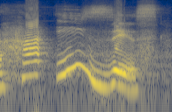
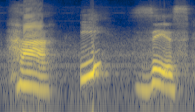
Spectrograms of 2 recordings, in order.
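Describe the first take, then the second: First: "raízes" with a high, stretched "í"; stretched stressed syllable. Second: "raízes" broken into ra... í... zes, pauses between; syllable by syllable. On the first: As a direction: lean long and high on the "í" of "raízes". ("raízes" com o "í" alongado e mais agudo) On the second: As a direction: sound out "raízes" in three separate syllables. ("raízes" silabado, com pausas: ra... í... zes) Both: Shown as a demonstration. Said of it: "Cada uma fica em uma sílaba diferente".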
